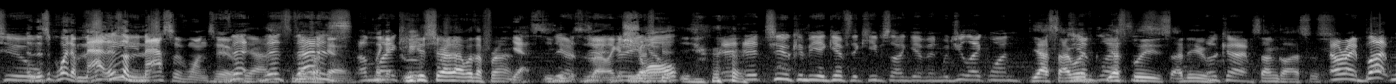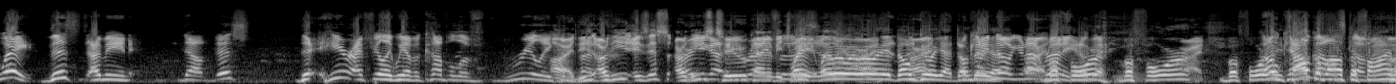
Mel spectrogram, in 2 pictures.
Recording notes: LIVE from in.site in Houston. Coming LIVE to you from In.Sight2019.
